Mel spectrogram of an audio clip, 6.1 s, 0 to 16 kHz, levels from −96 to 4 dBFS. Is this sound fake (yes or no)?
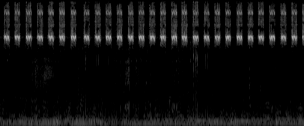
no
